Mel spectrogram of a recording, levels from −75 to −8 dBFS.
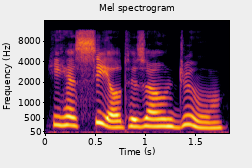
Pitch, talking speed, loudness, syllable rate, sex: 235 Hz, 195 wpm, -14 LUFS, 4.1 syllables/s, female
